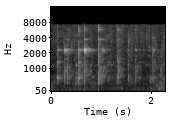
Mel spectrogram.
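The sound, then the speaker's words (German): Utensil clinks and scrapes in a cooking pot as red cabbage is added to browned food. Several sharp, irregular metallic taps sit over softer rustling stirring, with no voices. “Ja, jetzt ist genug angebraten. Jetzt kommt der Rotkohl.”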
